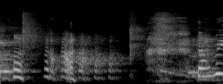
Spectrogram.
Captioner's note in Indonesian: tertawa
